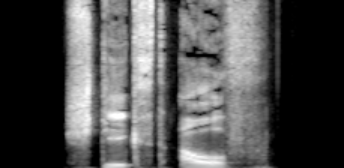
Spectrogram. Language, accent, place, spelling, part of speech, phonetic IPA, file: German, Germany, Berlin, stiegst auf, verb, [ˌʃtiːkst ˈaʊ̯f], De-stiegst auf.ogg
- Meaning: second-person singular preterite of aufsteigen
